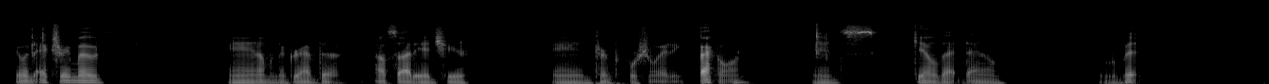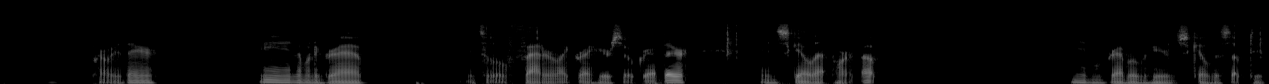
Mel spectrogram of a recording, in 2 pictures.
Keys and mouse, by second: 0.4 alt+z, 1.0 shift+middle click, 2.4 click, 6.9 click, 8.1 s, 18.3 click, 19.9 s, 23.8 click, 25.2 s.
